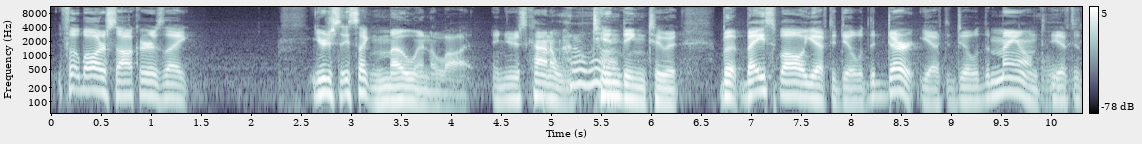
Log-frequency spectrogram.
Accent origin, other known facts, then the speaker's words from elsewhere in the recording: Tennessee, United States; accent: southern drawl; I'm from Tennessee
